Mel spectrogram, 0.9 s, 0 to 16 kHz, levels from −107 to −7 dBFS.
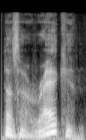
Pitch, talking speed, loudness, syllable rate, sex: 95 Hz, 210 wpm, -17 LUFS, 4.8 syllables/s, male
